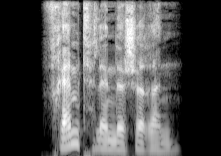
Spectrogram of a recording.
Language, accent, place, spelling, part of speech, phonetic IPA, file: German, Germany, Berlin, fremdländischeren, adjective, [ˈfʁɛmtˌlɛndɪʃəʁən], De-fremdländischeren.ogg
- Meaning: inflection of fremdländisch: 1. strong genitive masculine/neuter singular comparative degree 2. weak/mixed genitive/dative all-gender singular comparative degree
